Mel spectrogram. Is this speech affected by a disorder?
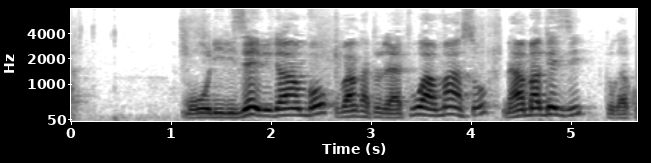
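No.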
